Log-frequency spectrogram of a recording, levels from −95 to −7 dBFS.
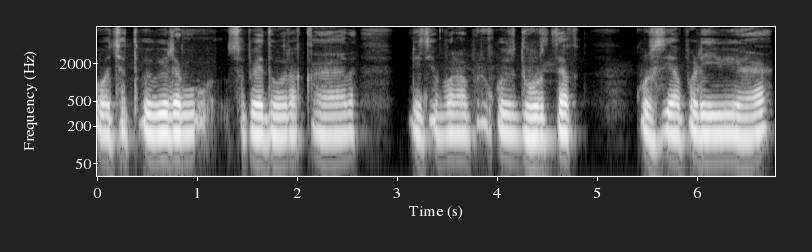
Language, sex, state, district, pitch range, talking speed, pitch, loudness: Hindi, male, Uttar Pradesh, Saharanpur, 145-155 Hz, 160 wpm, 150 Hz, -18 LUFS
